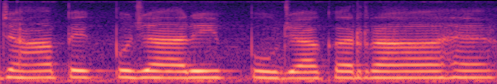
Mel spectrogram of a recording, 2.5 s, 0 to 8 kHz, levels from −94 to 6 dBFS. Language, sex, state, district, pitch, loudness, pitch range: Hindi, female, Uttar Pradesh, Lucknow, 235 Hz, -13 LUFS, 230-240 Hz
